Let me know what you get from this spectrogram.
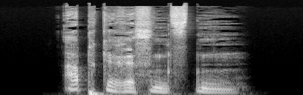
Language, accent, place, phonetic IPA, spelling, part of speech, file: German, Germany, Berlin, [ˈapɡəˌʁɪsn̩stən], abgerissensten, adjective, De-abgerissensten.ogg
- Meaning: 1. superlative degree of abgerissen 2. inflection of abgerissen: strong genitive masculine/neuter singular superlative degree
